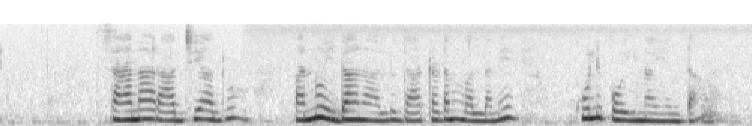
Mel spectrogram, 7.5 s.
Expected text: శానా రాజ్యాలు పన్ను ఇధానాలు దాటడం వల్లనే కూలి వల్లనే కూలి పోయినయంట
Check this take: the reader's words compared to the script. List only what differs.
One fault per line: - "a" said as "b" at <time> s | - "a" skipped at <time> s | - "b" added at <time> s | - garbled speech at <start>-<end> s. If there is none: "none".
- "వల్లనే కూలి" skipped at 6.0 s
